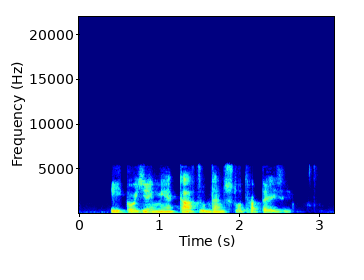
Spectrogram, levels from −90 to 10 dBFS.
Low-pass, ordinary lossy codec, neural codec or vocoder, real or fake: 5.4 kHz; Opus, 64 kbps; codec, 16 kHz, 1 kbps, X-Codec, HuBERT features, trained on balanced general audio; fake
